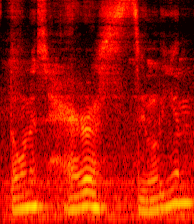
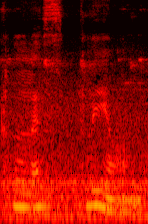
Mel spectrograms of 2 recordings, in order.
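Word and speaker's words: Heracleion: How do you say that name? Thonus Heraclean? I think that's... Heracleon. Oh, Heracleon. Cool.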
